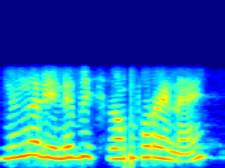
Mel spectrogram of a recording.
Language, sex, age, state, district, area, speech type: Bodo, female, 45-60, Assam, Kokrajhar, rural, conversation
